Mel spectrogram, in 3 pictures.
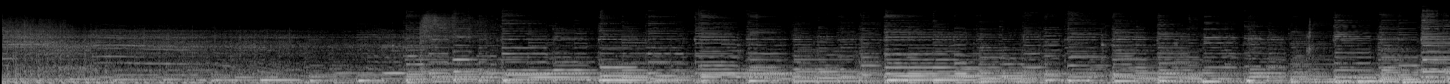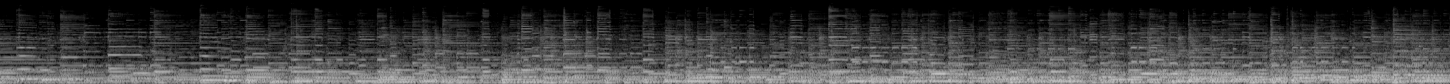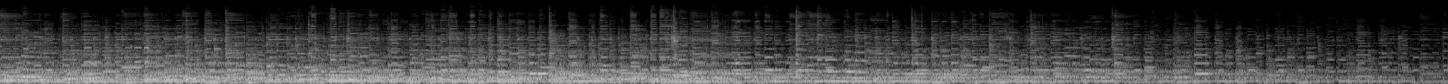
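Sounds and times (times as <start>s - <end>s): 
guitar concerto: 0.0s - 43.4s.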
